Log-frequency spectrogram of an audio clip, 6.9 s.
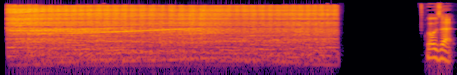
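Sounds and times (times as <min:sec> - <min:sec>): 
imitated pod racer engine roaring whine: 0:00.0 - 0:05.1
speech: 0:06.4 - 0:06.8.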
